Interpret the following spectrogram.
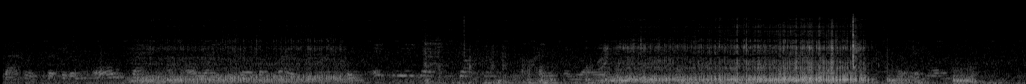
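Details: Long, loud, rough snores from a man, each lasting several seconds, with rattling on the breath; heavy snoring.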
